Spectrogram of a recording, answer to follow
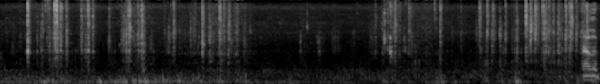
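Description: Crinkly plastic snack wrappers of protein brownies being handled: a run of sharp crackles, a short pause near the middle, then more crackling.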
